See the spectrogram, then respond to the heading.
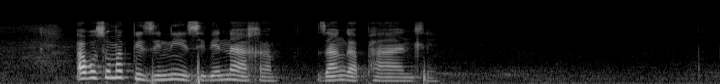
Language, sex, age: South Ndebele, female, 18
